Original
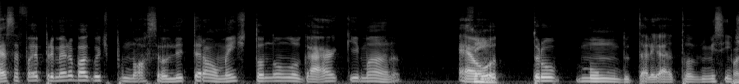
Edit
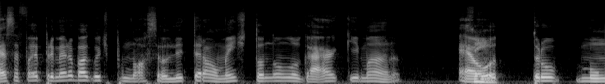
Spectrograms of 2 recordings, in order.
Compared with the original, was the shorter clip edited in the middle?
no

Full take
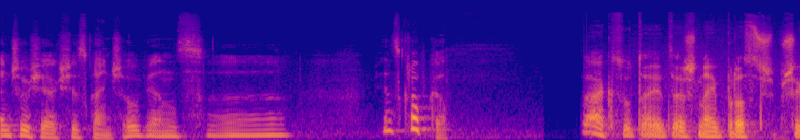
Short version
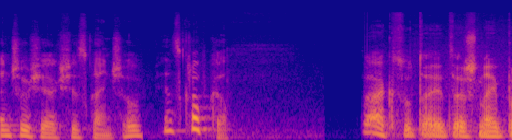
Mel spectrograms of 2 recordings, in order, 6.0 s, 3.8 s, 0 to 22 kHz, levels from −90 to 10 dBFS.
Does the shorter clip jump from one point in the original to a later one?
yes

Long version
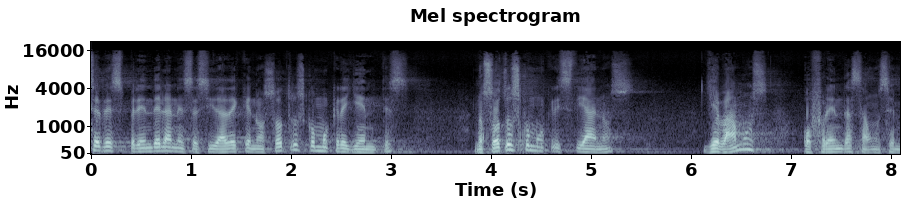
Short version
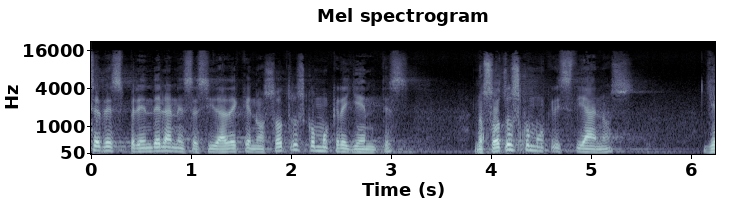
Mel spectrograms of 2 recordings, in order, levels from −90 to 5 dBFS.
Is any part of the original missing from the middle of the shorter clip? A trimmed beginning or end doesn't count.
no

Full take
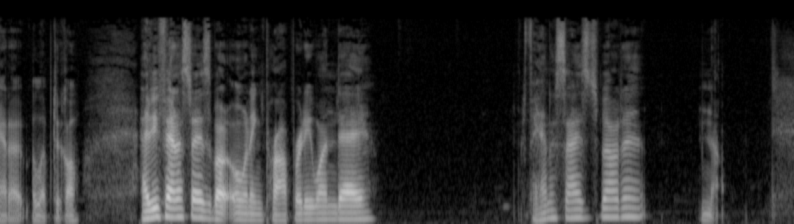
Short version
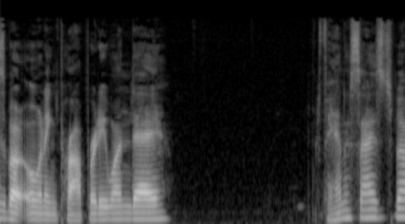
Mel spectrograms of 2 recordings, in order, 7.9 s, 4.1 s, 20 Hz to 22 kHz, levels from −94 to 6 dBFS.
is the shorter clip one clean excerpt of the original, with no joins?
yes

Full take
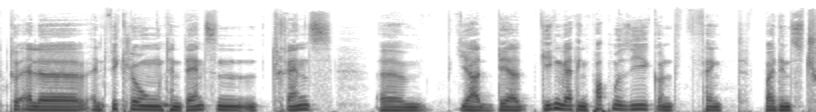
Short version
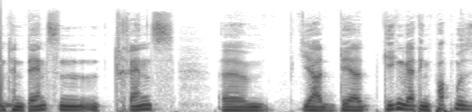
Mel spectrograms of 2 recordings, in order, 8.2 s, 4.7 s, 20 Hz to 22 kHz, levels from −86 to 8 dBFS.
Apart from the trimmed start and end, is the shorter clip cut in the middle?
no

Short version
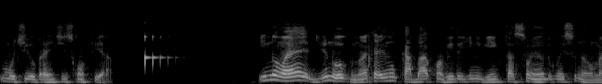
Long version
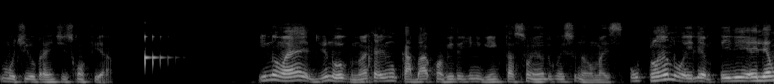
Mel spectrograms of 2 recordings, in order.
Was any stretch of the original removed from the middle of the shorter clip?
no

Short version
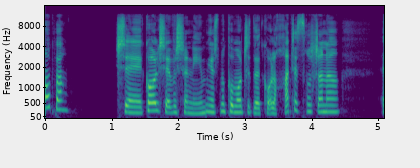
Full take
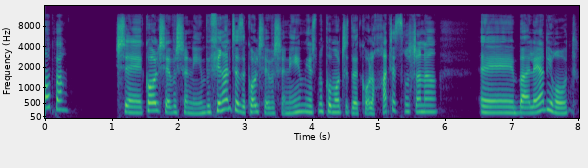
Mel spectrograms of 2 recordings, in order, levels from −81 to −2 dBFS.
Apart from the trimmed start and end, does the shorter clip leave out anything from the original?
yes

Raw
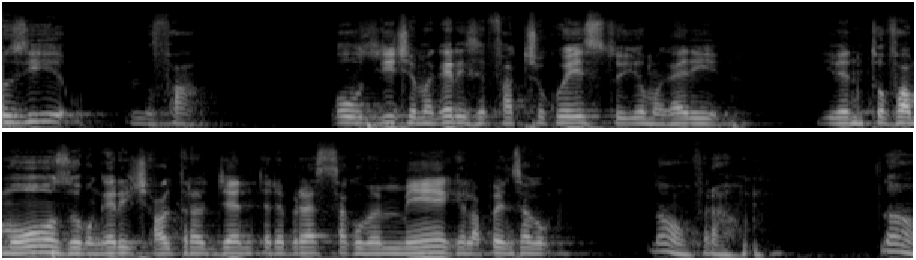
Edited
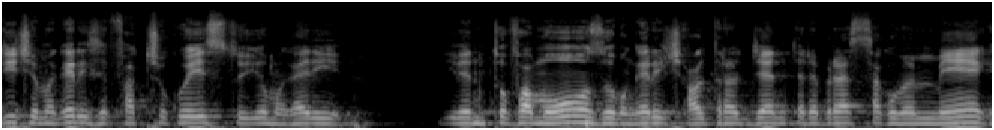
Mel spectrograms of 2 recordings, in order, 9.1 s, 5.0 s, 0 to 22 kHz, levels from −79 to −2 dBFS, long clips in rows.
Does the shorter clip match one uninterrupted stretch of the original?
yes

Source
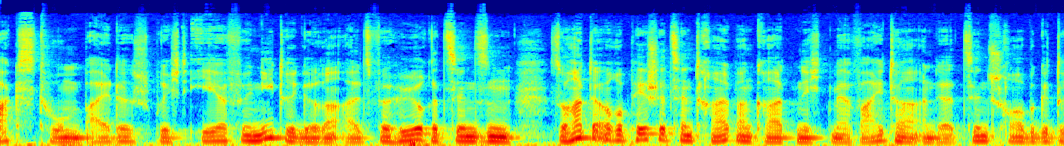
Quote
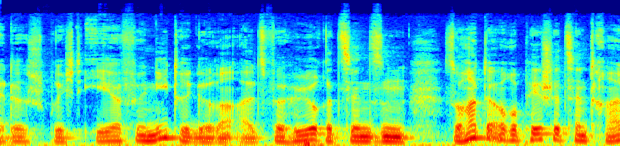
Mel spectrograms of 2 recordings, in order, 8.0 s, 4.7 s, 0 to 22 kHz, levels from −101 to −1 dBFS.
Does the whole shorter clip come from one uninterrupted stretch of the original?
yes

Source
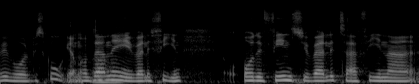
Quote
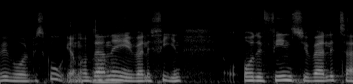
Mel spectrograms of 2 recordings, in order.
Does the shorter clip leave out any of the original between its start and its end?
no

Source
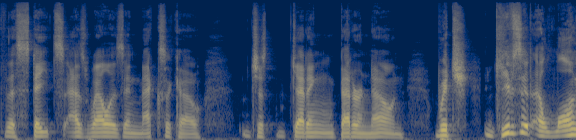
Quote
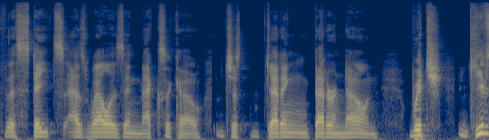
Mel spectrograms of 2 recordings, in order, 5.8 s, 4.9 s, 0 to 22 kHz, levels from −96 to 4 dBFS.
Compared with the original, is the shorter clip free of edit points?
no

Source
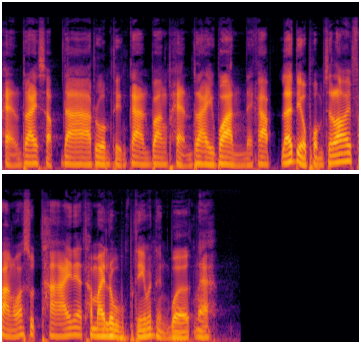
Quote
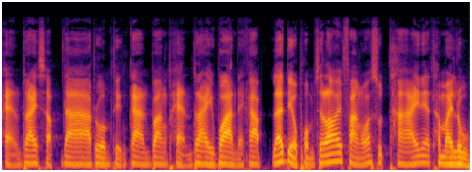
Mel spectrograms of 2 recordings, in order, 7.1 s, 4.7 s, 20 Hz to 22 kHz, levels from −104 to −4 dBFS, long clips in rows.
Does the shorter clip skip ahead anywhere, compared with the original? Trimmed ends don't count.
yes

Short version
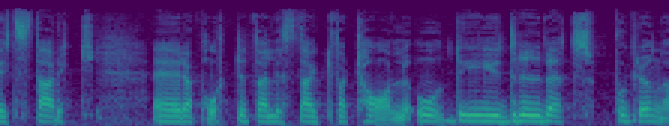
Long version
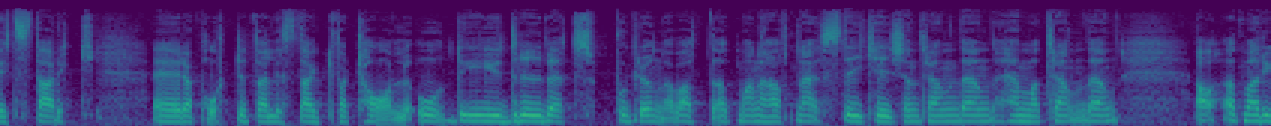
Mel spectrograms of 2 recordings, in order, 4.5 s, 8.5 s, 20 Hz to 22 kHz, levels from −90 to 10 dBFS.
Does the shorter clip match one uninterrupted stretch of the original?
yes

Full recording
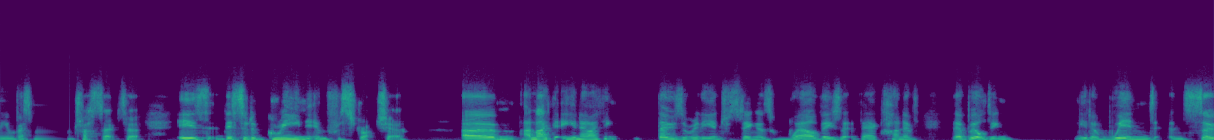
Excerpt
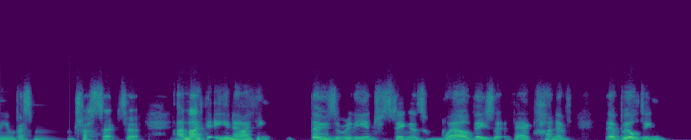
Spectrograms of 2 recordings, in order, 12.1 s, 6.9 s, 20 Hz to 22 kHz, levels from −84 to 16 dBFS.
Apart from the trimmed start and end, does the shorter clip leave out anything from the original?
yes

